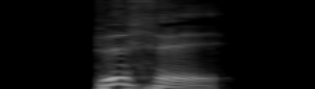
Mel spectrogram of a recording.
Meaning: inflection of büffeln: 1. first-person singular present 2. singular imperative
- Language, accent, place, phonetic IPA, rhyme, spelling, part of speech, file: German, Germany, Berlin, [ˈbʏfl̩], -ʏfl̩, büffel, verb, De-büffel.ogg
